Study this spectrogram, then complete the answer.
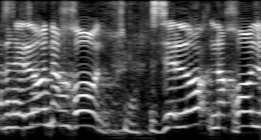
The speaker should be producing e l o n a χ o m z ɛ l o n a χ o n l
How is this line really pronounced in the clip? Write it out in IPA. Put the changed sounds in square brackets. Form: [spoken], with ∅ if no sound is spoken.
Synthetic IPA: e l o n a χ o [n] z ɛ l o n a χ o n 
